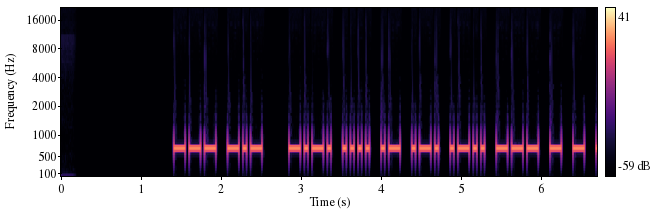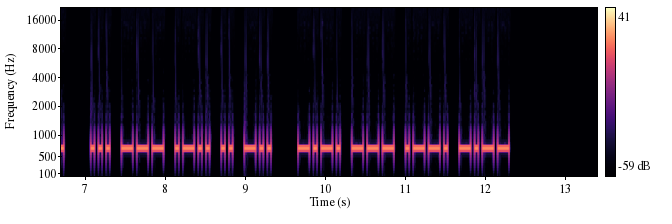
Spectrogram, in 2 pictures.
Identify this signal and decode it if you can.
Morse code, heard as a keyed tone, about 25 wpm, 700 Hz. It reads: OK CHARLOTTE SOLID COPY
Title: Practice QSO - Exchange 3 - More Info - 25wpm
